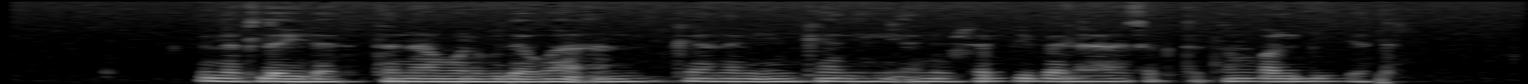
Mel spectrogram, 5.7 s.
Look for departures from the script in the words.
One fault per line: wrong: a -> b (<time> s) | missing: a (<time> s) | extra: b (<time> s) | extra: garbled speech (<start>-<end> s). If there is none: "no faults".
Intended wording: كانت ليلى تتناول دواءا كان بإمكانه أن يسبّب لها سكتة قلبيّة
no faults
